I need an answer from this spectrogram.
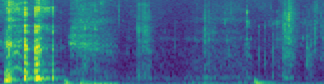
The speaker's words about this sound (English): if you want to chew, just chew right into that mic. Oh, sorry. No, I'm just kidding. It's good ASMR.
